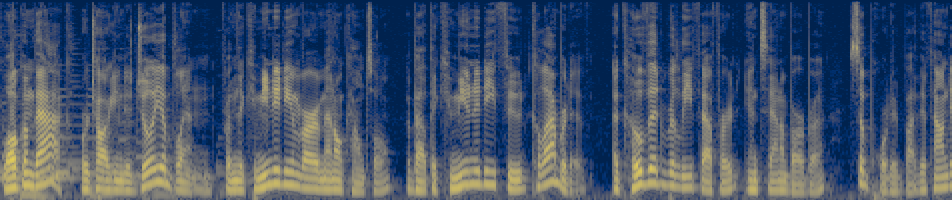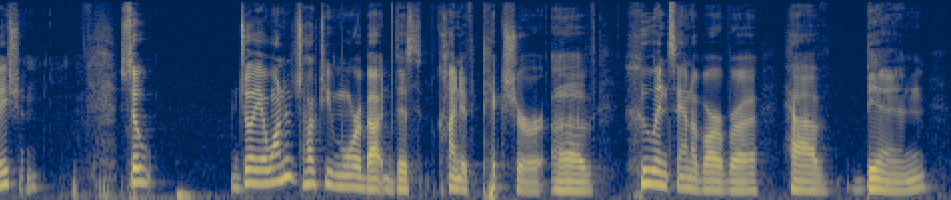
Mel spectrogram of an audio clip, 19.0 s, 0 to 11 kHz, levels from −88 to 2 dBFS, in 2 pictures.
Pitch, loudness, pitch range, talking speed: 120 Hz, -21 LUFS, 105-150 Hz, 155 wpm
